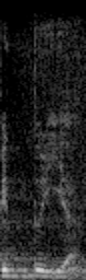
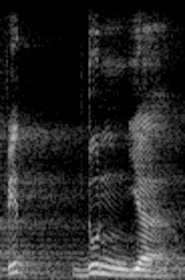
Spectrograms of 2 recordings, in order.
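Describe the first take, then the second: First: The nun is merged into the following ya. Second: The nun is pronounced clearly before the ya. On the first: The speaker calls it wrong. "bukan fid dunya" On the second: The speaker calls it right. "Rabbana atina fid dunya"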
